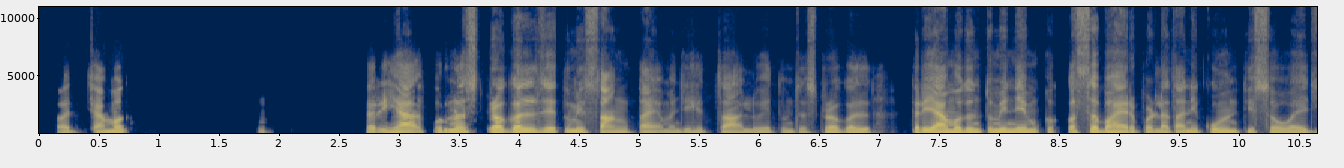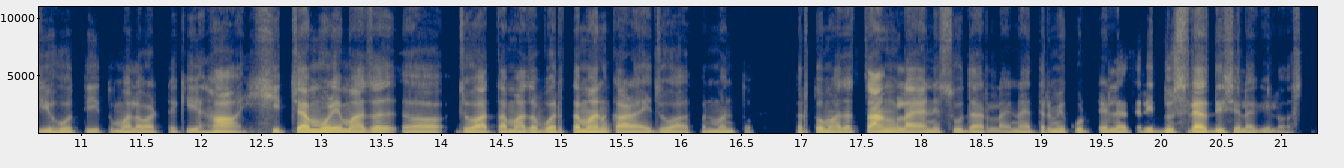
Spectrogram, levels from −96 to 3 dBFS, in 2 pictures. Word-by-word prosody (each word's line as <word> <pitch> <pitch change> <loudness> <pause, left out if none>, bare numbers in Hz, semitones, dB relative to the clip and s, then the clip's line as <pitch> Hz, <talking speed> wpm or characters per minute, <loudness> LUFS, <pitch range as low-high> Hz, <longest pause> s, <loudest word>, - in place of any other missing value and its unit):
अच्छा 130 -2 -4
मग 155 +1 +1 1.1
हं. - - -12 0.9
तर 160 +1 0
ह्या 170 +2 +4 0.2
पूर्ण 175 +1 +2
स्ट्रगल 160 +1 +4
जे 160 0 +3
तुम्ही 150 0 +1
सांगताय 120 -2 -1
म्हणजे 115 +3 -6
हे 130 +1 -5 0.2
चालू 115 -1 -2
आहे 115 0 -4
तुमचं 115 +1 -7
स्ट्रगल, 125 +1 -1 0.4
तर 165 - +2
यामधून 170 +1 +5
तुम्ही 175 0 +3
नेमकं 160 -1 +1
कसं 185 +4 +2
बाहेर 150 -3 +4
पडलात? 135 -1 -2
आणि 130 +1 -1
कोणती 135 +1 0
सवय 130 -1 -1
जी 130 +1 -5
होती 115 -1 -3
तुम्हाला 120 0 -2
वाटतं 115 +1 -4
की 130 +1 -4
हां, 125 -2 +2 0.3
हिच्यामुळे 170 +5 +4
माझं 150 +1 0
अ, 130 -1 -1 0.2
जो 130 - 0
आता 120 +1 -2
माझा 120 0 0
वर्तमानकाळ 125 +1 +2
आहे 120 -1 -2
जो 120 0 -3
आपण 115 +2 -10
म्हणतो, 115 -3 -5 0.4
तर 145 - -4
तो 160 - +3
माझा 150 +1 -1
चांगला 140 +1 +4
आहे 135 - +2
आणि 130 +2 -2
सुधारला 120 -5 -5
आहे. 115 - -9
नाहीतर 120 +2 -6
मी 135 0 -1
कुठल्यातरी 135 0 -3
दुसऱ्याच 135 +2 +4
दिशेला 125 -3 -2
गेलो 110 0 -9
असतो. - - -18
130 Hz, 165 wpm, -23 LUFS, 120-150 Hz, 1.1 s, यामधून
